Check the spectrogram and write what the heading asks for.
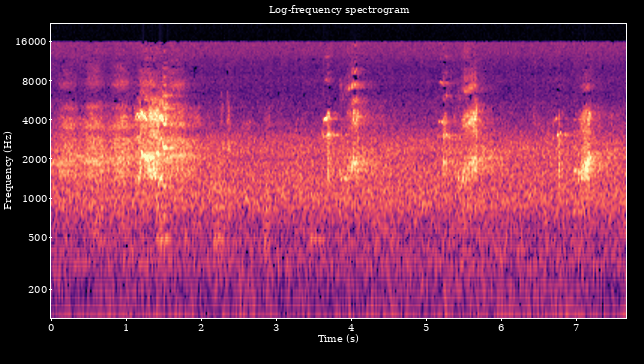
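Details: Military macaws visiting a house in Querétaro on the morning of 5 September 2017, near a bedroom, as they often do: harsh, raucous squawks, short rough bursts spaced a second or two apart, over a steady background hiss.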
